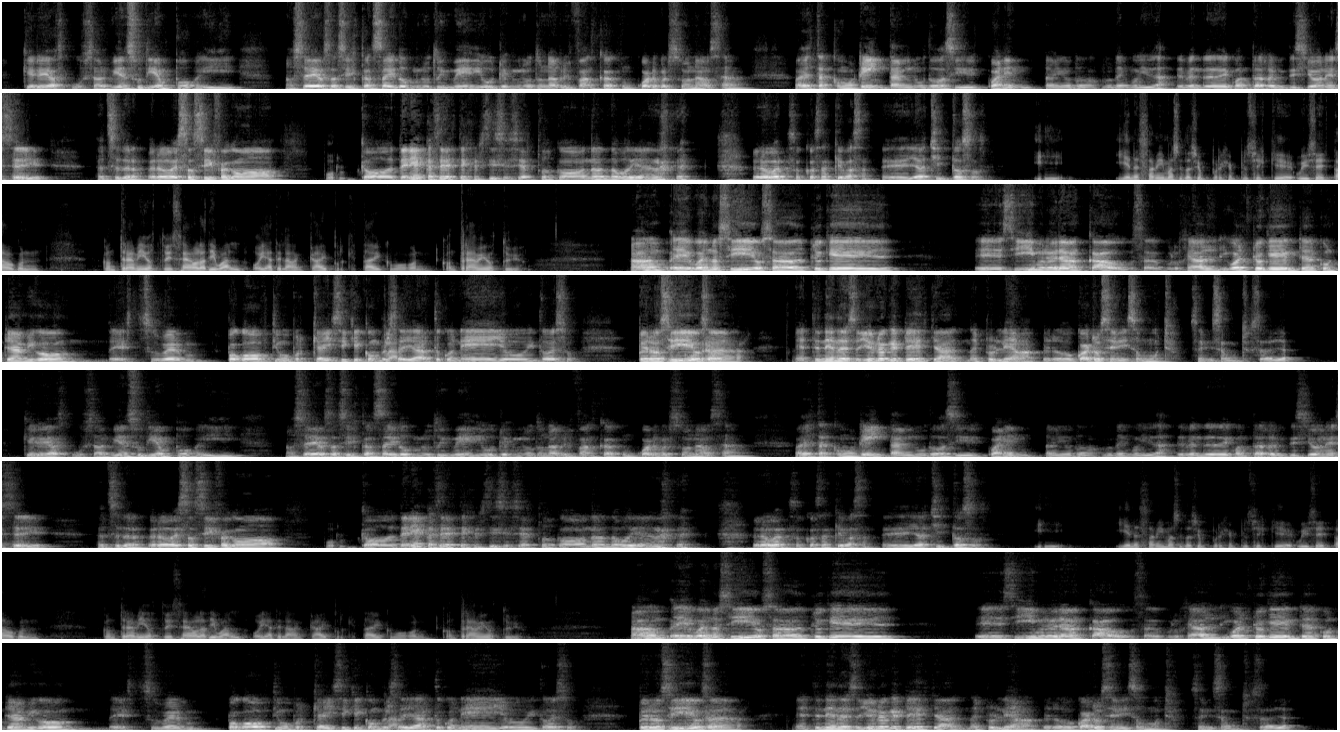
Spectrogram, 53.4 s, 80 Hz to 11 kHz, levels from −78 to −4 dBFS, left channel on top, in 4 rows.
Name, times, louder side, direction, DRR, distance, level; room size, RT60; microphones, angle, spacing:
voice 1, 0.2-2.4 2.8-7.4 7.9-13.8 14.3-16.2 17.0-20.3 20.5-23.2 33.0-35.7 36.5-42.1 42.3-46.2 46.5-47.5 48.0-52.9, left 3 dB, 80° left, 1.0 m, -22 dB
voice 2, 24.5-27.5 27.7-32.0 32.3-32.6 43.9-44.1 46.7-47.5, left 4 dB, 35° left, 0.4 m, -31 dB
8.5 x 3.0 x 6.1 m
head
